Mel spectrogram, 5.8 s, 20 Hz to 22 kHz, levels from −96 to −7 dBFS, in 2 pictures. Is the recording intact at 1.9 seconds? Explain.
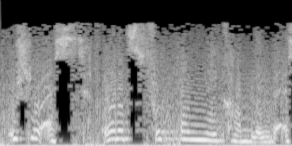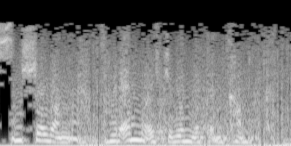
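No. At 1.9 seconds, as throughout the clip, a data bit is likely stuck at one value, so about half the samples are off by that bit's weight, adding distortion and noise that fill even the pauses. The speech also shows heavy damage that likely comes from MP3 compression at a rate that fits about 32 kbps. Weak frequency lines were dropped and switch on and off, which sounds watery and swirly, and nothing remains above 11.4 kHz.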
